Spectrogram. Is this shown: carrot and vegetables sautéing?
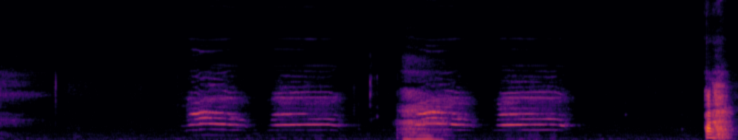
no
